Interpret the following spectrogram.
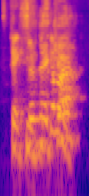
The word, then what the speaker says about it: Seneca: Lui, de la façon qu'il le prononce, c'est Seneca. Ouais, c'est comme un AE. Quand tu l'entends le dire, lui, c'est comme Seneca.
